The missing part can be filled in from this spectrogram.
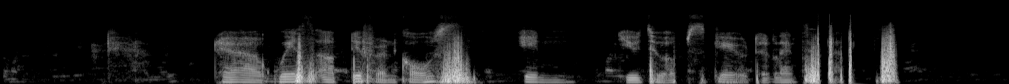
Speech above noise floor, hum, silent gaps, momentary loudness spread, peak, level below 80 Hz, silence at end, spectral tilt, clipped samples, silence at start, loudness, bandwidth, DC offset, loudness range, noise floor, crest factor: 50 dB; none; none; 18 LU; 0 dBFS; -44 dBFS; 1.1 s; -7.5 dB/octave; under 0.1%; 1.1 s; -21 LUFS; 10.5 kHz; under 0.1%; 4 LU; -71 dBFS; 22 dB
